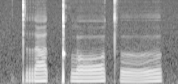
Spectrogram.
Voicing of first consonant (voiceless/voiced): voiceless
